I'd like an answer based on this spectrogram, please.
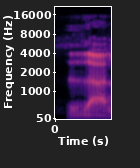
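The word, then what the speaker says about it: دال: अगला हर्फ दाल है जो सिंपल है। दाल आसानी से हर कोई अदा कर लेता है। जबान की नोक को ऊपर के दांतों के पीछे रखकर दाल अदा होते हैं।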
